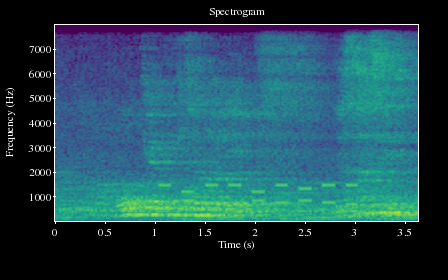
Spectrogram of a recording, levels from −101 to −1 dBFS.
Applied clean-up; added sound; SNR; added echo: none; Telephone; 10 dB; reverberation time 2.2 s.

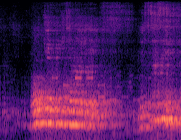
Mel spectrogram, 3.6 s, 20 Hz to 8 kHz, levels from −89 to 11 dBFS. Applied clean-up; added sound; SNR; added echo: neural separator model SepFormer DNS4.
